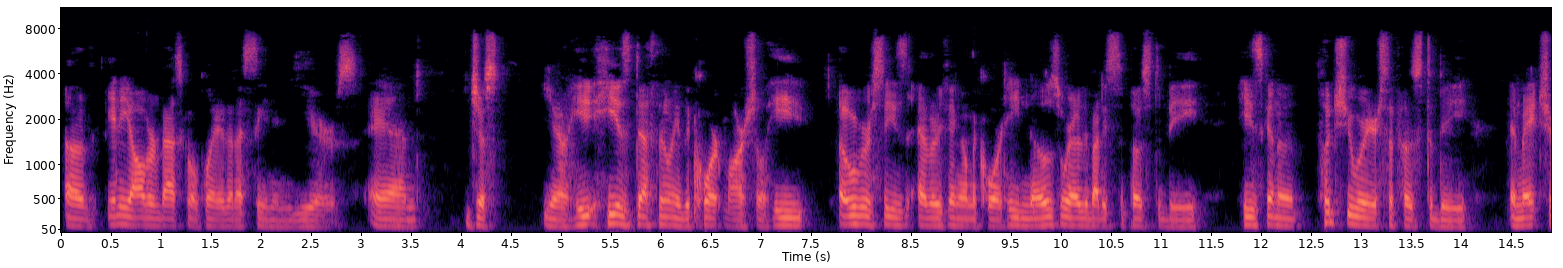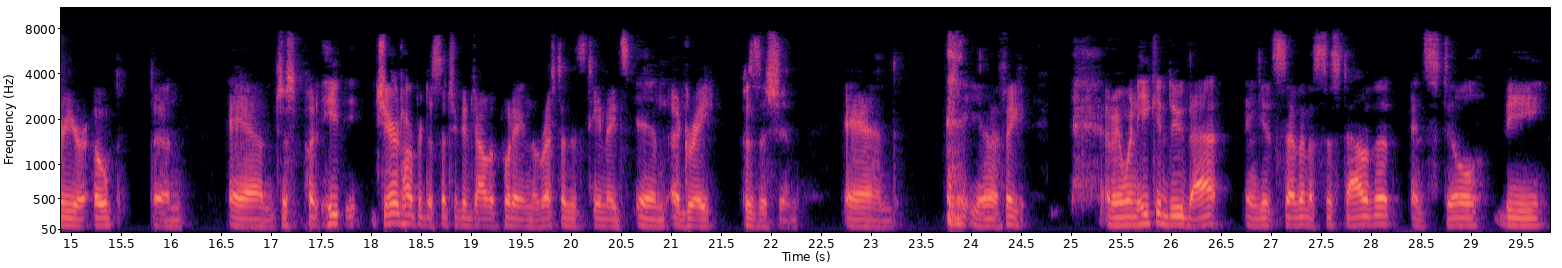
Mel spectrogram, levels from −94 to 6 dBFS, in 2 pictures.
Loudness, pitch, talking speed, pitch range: -26 LUFS, 110 Hz, 185 wpm, 100-125 Hz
